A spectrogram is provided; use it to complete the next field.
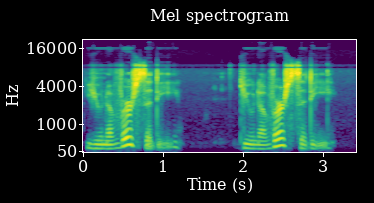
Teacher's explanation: for the core quarantine university change that t to a d don't say the i like uni make it an uh or an it's not stress so it'll be shorter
